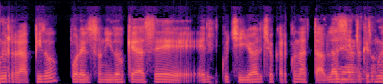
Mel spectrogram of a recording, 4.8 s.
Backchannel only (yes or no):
yes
